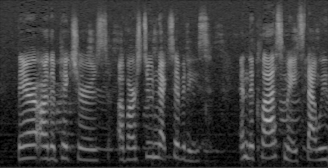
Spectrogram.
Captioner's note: none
